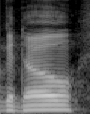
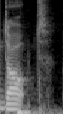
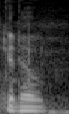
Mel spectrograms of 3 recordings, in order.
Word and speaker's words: Gadot: recently now with Gal Gadot and Ben Affleck actually also I thought tweeting. it was Godot. No, I think it's Gadot. I think it's Gal Gadot. It's not Godot.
